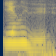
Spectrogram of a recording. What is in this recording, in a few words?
"english", Mandarin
